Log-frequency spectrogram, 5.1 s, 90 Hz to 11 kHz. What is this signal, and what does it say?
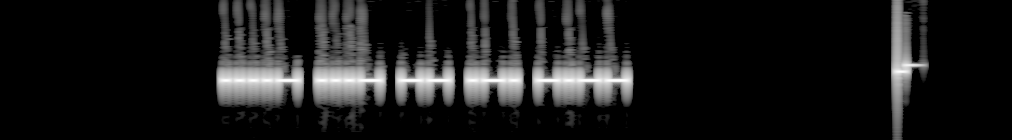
Morse code, heard as a keyed tone, about 36 wpm, 700 Hz. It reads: 4VMRY
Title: Code Groups - 5 Letter:Numbers - 35wpm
